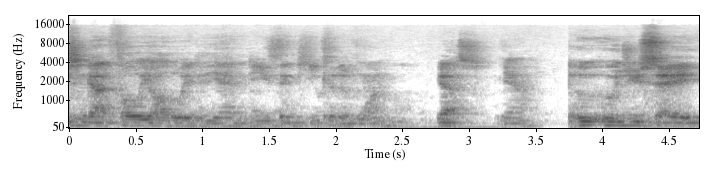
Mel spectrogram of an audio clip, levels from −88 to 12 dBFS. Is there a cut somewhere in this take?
yes; 1 cut; at 3.8 s

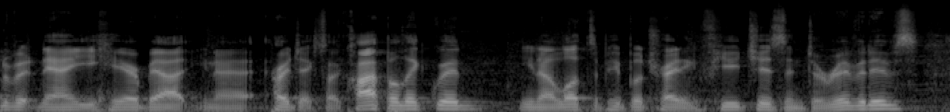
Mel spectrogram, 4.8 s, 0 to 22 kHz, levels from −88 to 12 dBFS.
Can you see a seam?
yes; 1 cut; at 1.3 s

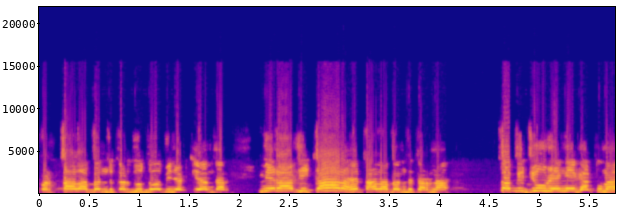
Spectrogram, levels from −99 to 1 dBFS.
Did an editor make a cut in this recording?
no; 0 cuts

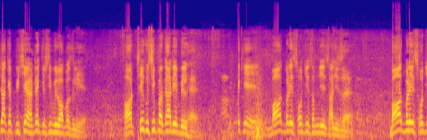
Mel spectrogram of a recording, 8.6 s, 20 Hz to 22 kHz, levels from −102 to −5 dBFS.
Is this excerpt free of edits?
no; 1 cut; at 4.8 s

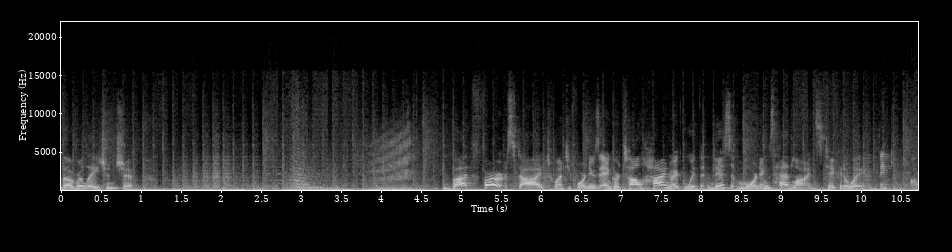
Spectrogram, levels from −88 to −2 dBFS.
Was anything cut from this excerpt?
yes; 1 cut; at 9.5 s

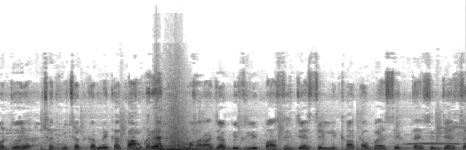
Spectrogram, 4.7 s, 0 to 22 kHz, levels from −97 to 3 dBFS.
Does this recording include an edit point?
yes; 1 cut; at 1.8 s

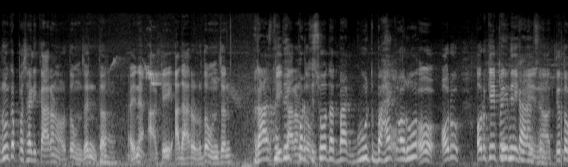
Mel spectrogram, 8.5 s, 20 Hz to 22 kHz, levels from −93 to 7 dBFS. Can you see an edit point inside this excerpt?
no; 0 cuts

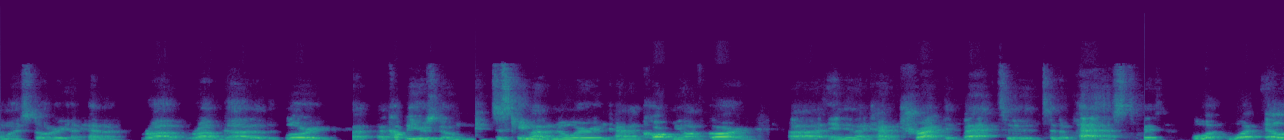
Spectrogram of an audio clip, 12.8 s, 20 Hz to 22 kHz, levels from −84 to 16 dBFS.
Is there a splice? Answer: yes; 3 cuts; at 3.5 s, 4.7 s, 11.4 s

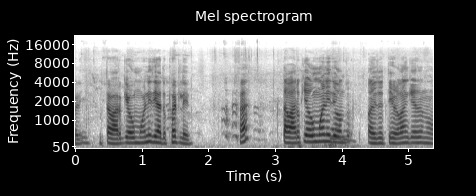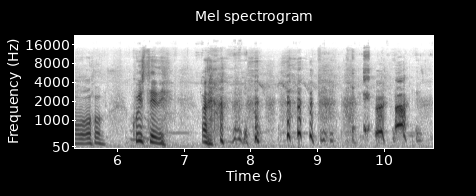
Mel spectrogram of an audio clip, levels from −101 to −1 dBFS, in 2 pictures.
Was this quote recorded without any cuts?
yes; 0 cuts

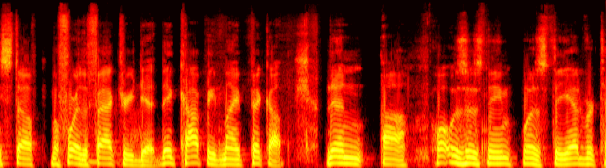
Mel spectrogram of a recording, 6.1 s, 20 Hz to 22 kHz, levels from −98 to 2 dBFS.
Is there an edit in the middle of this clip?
yes; 2 cuts; at 4.2 s, 5.1 s

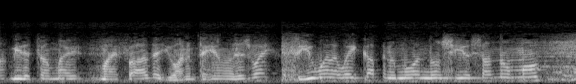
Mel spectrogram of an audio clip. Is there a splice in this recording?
yes; 1 cut; at 2.8 s

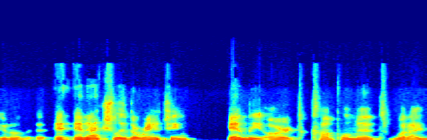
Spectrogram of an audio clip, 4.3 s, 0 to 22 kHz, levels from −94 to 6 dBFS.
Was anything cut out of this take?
no; 0 cuts

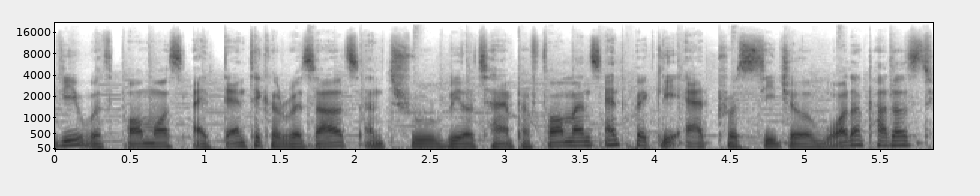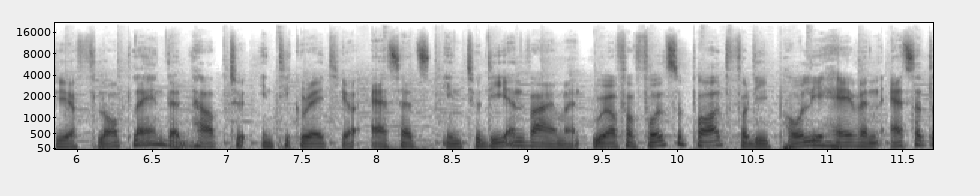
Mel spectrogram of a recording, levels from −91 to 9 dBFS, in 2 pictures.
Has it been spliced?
no; 0 cuts

